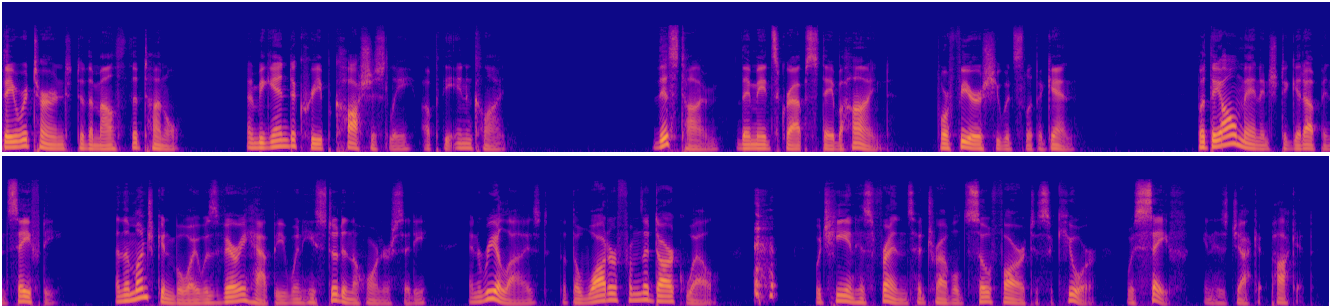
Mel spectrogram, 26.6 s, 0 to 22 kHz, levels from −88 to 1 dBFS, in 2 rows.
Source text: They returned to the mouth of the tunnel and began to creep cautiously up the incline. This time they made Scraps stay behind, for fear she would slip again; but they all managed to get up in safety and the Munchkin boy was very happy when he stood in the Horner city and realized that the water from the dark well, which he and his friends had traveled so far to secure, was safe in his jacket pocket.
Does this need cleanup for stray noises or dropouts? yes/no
yes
